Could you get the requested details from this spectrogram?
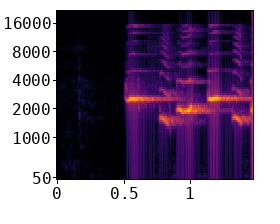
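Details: Common iora song, singing vigorously as a lure: after a short silence, a brief string of clear whistled notes that alternate between higher and lower pitches.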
